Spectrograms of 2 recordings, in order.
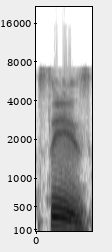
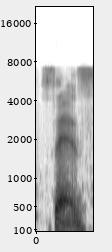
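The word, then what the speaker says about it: says: शी सेज, सेज नहीं होता, इसको सही तरीके से प्रोनाउंस कैसे करेंगे, इट्स नॉट सेज, इट इज सेज।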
